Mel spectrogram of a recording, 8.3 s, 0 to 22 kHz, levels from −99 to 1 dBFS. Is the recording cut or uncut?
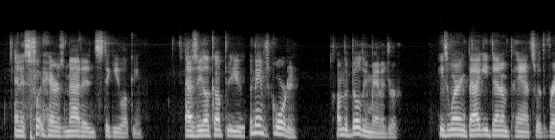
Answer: cut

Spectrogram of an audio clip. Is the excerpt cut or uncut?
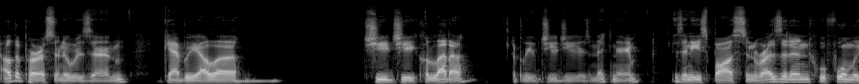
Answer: cut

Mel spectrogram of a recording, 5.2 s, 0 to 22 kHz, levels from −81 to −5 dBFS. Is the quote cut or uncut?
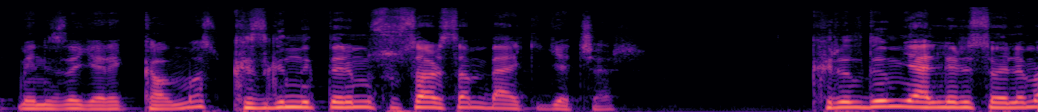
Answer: cut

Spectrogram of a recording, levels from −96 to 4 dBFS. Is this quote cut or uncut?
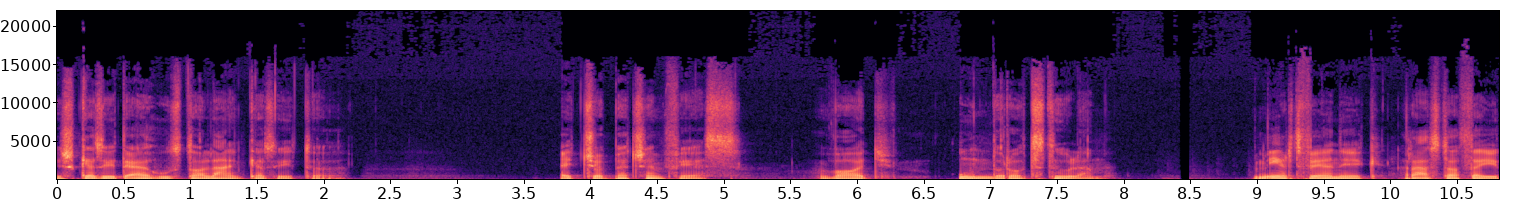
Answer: uncut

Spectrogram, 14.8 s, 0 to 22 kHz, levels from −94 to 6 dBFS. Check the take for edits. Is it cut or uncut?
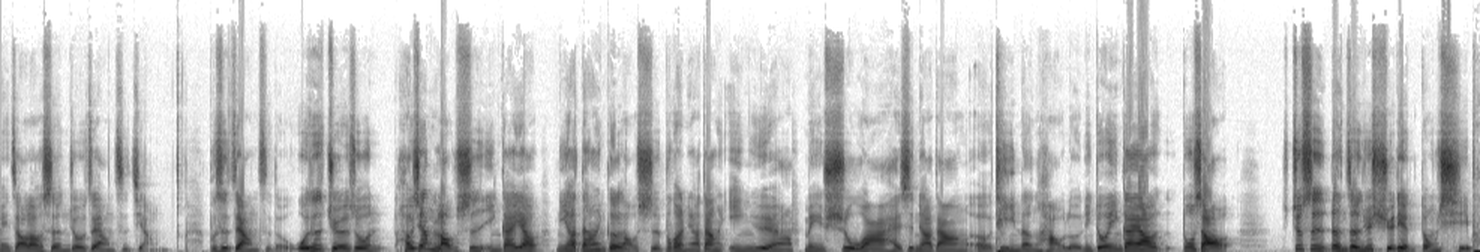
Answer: cut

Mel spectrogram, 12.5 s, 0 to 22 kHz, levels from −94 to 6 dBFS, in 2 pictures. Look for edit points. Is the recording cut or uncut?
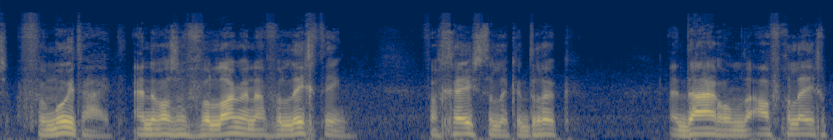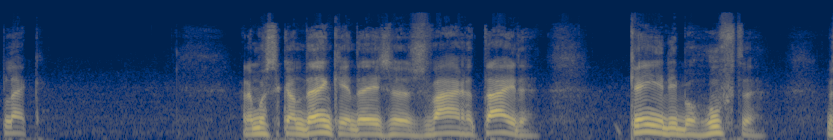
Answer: cut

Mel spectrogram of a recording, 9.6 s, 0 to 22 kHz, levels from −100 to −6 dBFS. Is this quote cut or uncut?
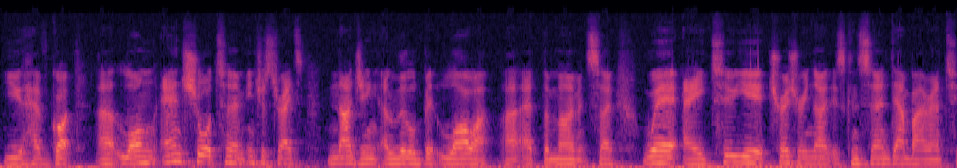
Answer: uncut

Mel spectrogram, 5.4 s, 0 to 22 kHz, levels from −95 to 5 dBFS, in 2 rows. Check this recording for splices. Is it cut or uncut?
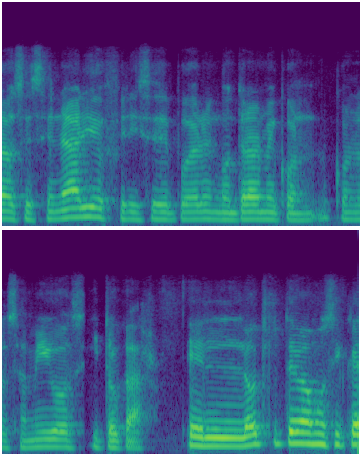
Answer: cut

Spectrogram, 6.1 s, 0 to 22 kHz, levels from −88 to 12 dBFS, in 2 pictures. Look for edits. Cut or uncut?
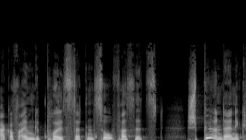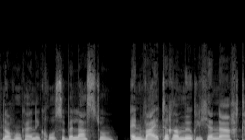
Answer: cut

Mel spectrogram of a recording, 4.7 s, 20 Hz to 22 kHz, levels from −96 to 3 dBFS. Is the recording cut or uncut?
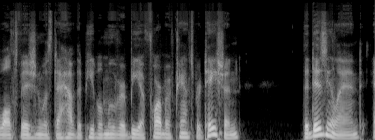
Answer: uncut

